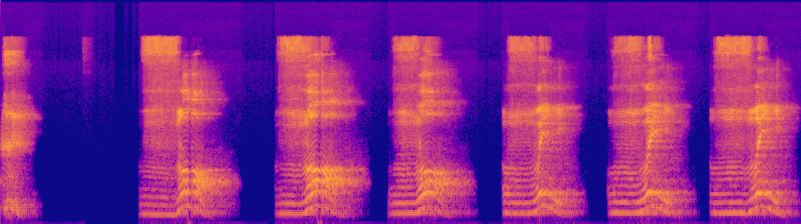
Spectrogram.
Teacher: Lidah bagian belakang diangkat ya, diangkat ke arah langit-langit seperti itu. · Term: huruf dha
